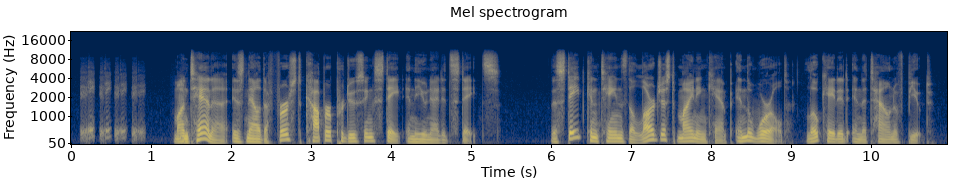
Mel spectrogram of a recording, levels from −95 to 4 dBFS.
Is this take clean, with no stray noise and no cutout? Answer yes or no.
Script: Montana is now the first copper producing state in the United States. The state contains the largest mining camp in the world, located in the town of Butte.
no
